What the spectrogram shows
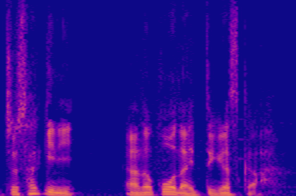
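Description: Middle-aged guy, very low voice, chatting loose and rambly, dry close sound in a parked car, faint music under. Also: lively intonation, quick pace, creaky, dry recording. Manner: rambling, many fillers and self-corrections. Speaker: podcast host. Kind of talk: casual solo chat. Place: inside a parked car in a garage.

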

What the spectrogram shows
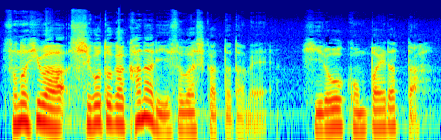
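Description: In a radio drama, a man voices a self-deprecating shut-in in his thirties recounting his own horror story. His mid-pitched delivery is rough, colloquial and masculine, animated and at normal speed, with a jittery temper and a wry, weary mood.

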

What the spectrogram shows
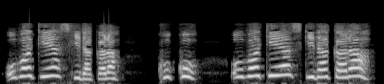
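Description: A woman's voice: very high voice, expressive, normal speed, a bit bright, no room sound. Woman playing a stern, composed old wife. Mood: calm. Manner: polite, cool, scolding. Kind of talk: amateur radio drama. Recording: dull dry lo-fi recording.

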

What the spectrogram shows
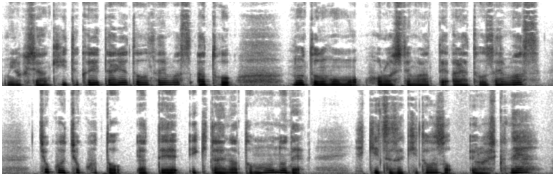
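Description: A woman with a husky, rough morning voice, hoarse from sleep, chatting casually and politely as a podcast host replying to listener letters, often trailing into soft murmurs. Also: mid-range voice, fast, dry recording. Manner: polite, appreciative. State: hoarse from having just woken up.

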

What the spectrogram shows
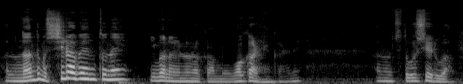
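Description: A man's voice: on the high side, fast, a little mellow, lightly acted. A man voicing a chatty, know-it-all female mole mother with a Kansai accent, who lectures and teases. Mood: lecturing. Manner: confident, lecturing, teasing.

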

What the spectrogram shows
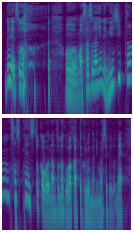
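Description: A woman with a Kansai Japanese accent hosts a casual solo talk show podcast, her lowish voice very animated and racing. She rambles chattily, laughing often between many fillers.

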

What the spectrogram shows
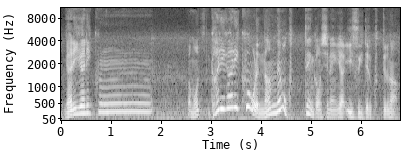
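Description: A young adult comedian with a Kansai accent, hosting a solo casual talk show and reading listener mail in a chatty, self-teasing way. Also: male voice, mid-range voice, fast, a little hiss or hum. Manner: chatty, self-teasing, animated, laughs often. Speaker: comedian podcast host.

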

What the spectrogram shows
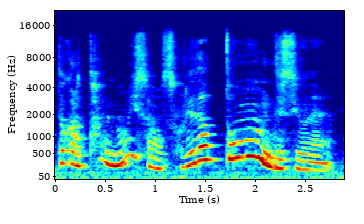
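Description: A woman comedian in her thirties, hosting a casual radio chat and telling stories in an animated way, with sudden excited outbursts. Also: fairly high pitch, fast, roomy sound. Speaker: comedian and impressionist host.

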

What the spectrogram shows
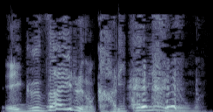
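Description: Man, playful teasing banter, husky voice, dry dull recording. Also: high-pitched, wildly swooping pitch, fast talker, dry recording. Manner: playful teasing, bursts of laughter. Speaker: podcast co-host. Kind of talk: casual joking chat.

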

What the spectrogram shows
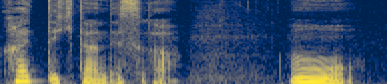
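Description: Hungover, exhausted woman with a creaky voice. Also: low-pitched, moderate pace, dark tone, no room sound, clean studio sound. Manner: apologetic. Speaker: solo audio show host and DJ. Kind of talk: casual solo talk to listeners.

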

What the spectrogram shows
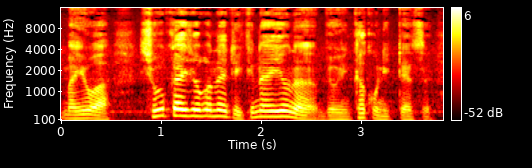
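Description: Here a middle-aged man runs his own radio show, telling loose, colloquial stories about daily life in a relaxed solo chat. He speaks quickly at a medium pitch, mellow and sing-song. Faint noise sits in the background.

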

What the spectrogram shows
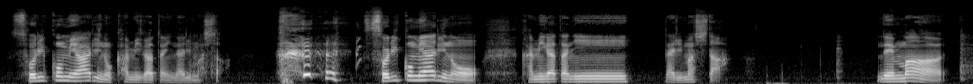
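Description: A young man hosting a casual solo talk show, telling a story with a lot of energy. His voice jumps up when he gets excited, and he laughs often between lines. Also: mid-range voice, no echo. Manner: animated storytelling, voice jumping up in excitement; frequent laughter. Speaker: podcast host.

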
